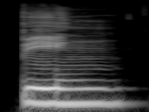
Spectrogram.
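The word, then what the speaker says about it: 兵: the pieces are named in chinese as either bing spelt b-i-n-g if you're on the red side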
